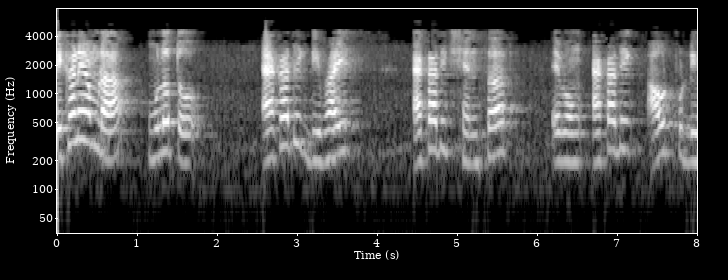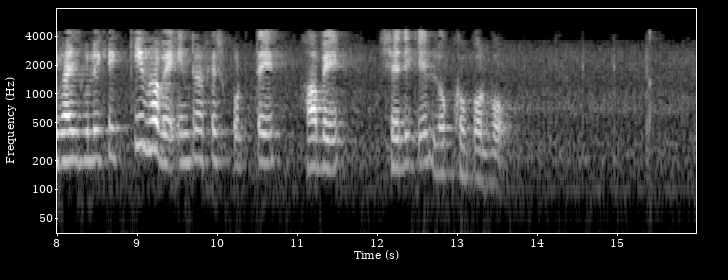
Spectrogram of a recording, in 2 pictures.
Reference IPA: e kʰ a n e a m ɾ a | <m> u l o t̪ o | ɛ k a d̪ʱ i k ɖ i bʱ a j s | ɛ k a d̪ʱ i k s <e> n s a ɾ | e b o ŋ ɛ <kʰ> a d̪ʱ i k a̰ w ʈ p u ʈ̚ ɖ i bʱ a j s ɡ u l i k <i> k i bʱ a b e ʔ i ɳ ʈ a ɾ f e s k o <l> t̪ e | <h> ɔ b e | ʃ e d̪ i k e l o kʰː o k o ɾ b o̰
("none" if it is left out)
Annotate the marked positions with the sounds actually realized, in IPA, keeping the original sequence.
m, e, k, e, ɾ, h

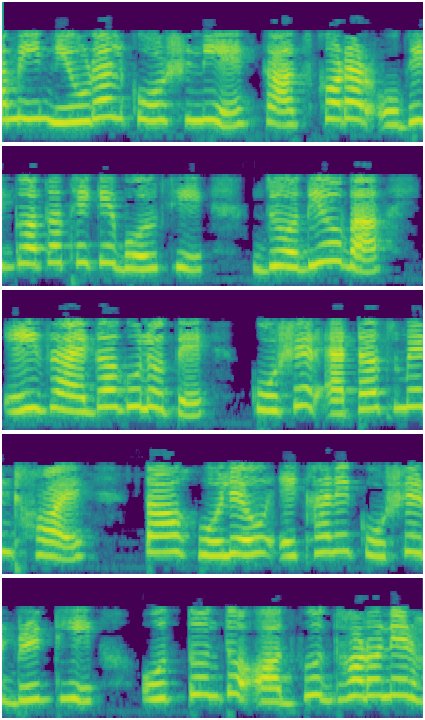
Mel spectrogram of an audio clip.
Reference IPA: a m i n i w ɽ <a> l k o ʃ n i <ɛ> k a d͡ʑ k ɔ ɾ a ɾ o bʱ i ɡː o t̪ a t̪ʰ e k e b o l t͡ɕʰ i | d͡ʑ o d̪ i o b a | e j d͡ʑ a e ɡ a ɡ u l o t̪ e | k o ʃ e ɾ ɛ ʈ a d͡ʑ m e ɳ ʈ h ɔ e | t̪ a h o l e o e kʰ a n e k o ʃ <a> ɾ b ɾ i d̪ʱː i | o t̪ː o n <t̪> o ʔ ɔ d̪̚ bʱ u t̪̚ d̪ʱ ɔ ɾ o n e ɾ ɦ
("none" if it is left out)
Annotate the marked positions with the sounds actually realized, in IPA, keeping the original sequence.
a, e, e, t̪

